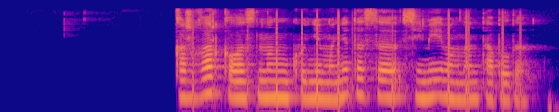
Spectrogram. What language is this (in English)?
Kazakh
